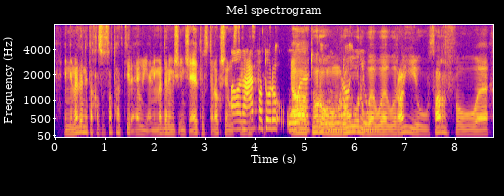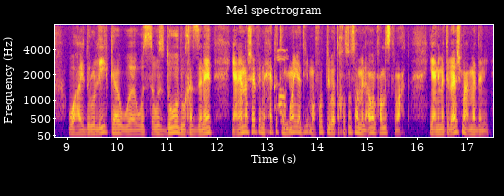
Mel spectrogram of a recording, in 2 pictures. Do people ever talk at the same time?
Yes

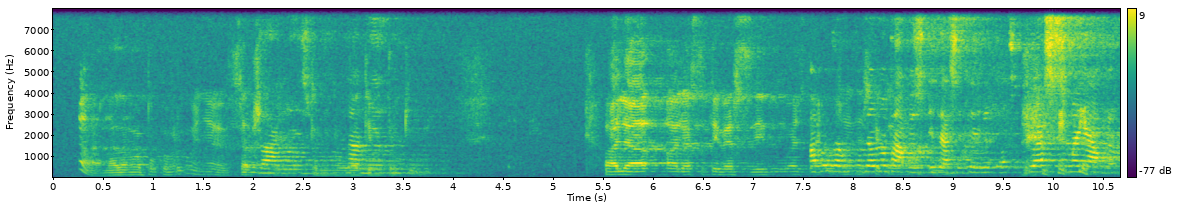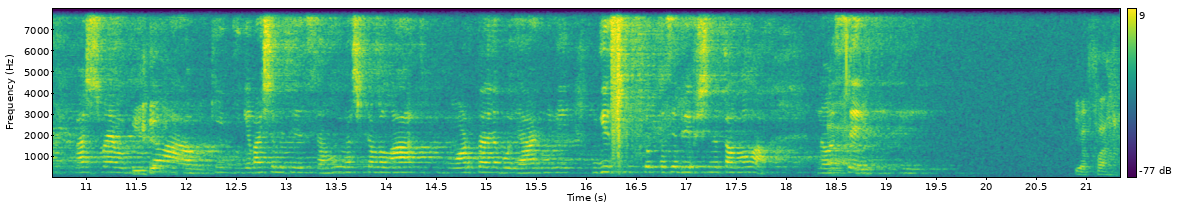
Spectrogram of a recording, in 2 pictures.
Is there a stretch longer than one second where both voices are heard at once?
Yes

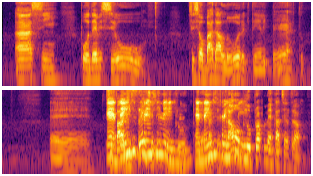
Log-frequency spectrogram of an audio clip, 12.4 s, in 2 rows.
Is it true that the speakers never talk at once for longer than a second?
No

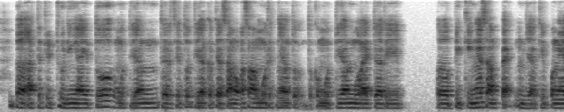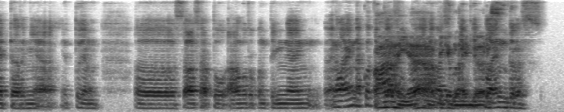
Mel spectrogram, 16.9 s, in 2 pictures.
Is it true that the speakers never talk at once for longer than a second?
No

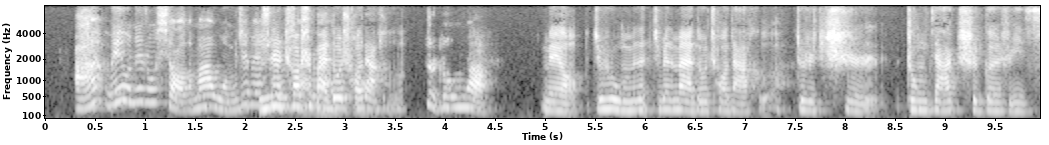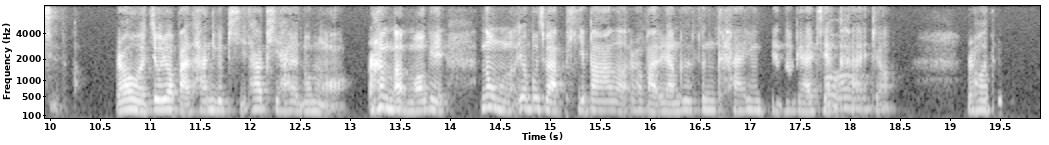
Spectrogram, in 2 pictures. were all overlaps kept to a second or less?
No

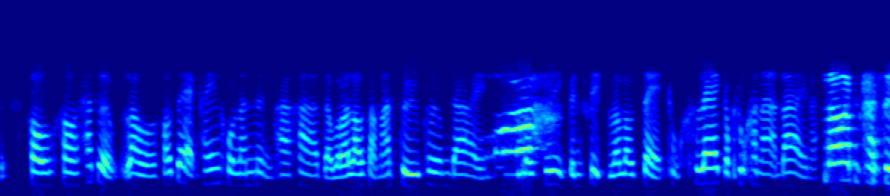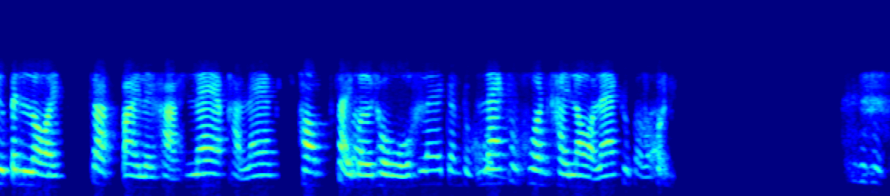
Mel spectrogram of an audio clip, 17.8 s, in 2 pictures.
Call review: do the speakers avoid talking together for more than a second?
Yes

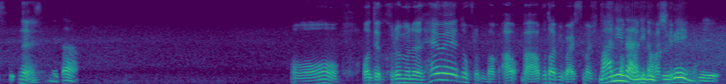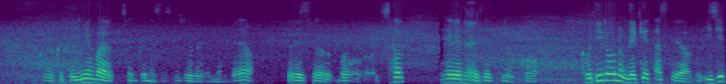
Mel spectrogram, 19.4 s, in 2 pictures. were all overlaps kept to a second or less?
No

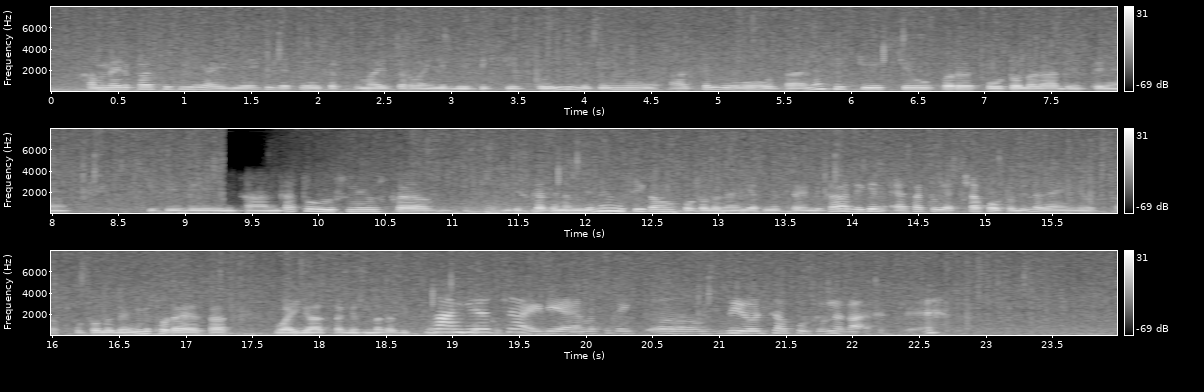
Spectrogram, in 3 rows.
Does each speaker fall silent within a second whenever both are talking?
Yes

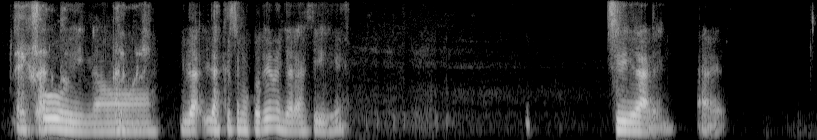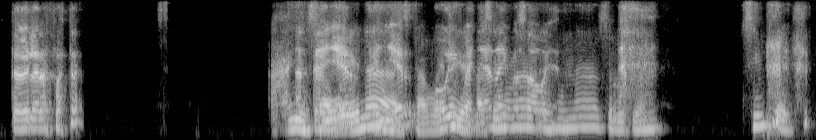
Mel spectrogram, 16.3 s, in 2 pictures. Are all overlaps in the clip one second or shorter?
No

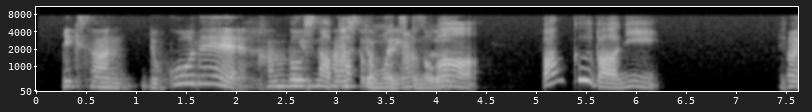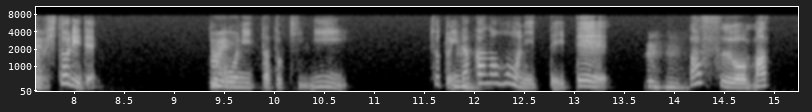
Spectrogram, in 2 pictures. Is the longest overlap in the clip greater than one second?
Yes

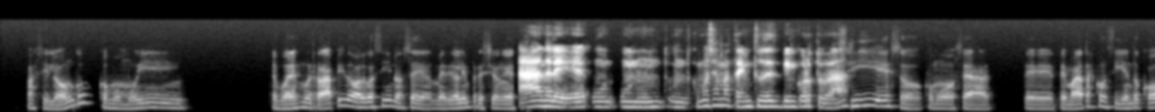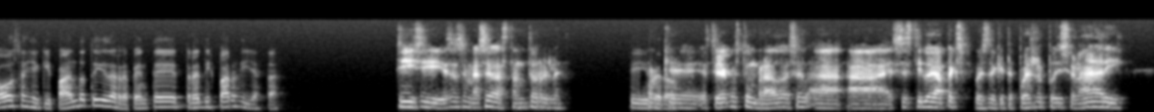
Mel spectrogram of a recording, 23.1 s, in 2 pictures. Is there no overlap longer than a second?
Yes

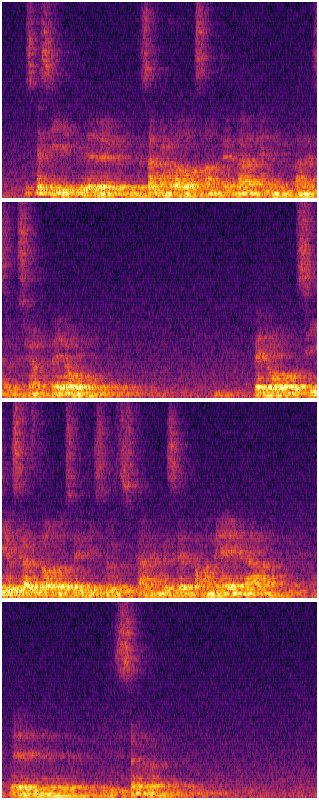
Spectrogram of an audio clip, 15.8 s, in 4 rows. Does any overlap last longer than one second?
No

